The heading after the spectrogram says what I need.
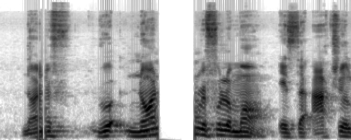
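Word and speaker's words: non-refoulement: All right non non reformul is the actual pronunciation. It's a French word, non-refle.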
